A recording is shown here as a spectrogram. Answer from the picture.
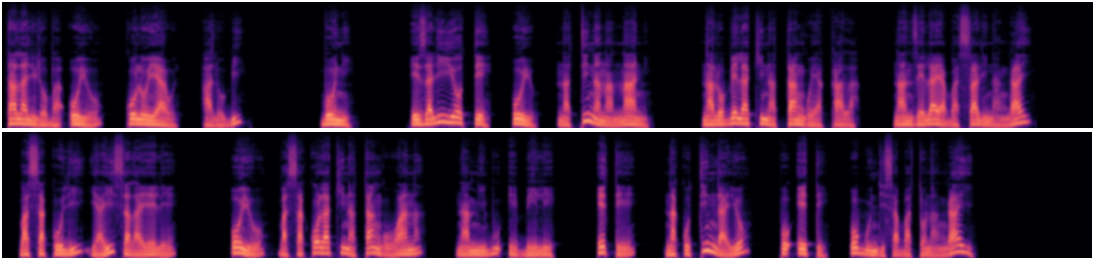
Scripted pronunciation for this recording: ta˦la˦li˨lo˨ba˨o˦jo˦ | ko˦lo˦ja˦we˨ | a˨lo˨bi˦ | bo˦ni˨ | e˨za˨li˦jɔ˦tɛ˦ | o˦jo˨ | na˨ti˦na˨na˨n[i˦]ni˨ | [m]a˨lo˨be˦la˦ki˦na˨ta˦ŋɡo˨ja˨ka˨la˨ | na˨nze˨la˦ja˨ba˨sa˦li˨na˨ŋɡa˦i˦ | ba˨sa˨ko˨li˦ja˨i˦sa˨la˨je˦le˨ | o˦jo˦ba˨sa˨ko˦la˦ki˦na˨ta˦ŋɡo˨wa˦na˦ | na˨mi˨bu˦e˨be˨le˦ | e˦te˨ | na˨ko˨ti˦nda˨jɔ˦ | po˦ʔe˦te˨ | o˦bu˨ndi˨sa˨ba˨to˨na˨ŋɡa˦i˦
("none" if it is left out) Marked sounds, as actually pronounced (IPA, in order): a˦, n

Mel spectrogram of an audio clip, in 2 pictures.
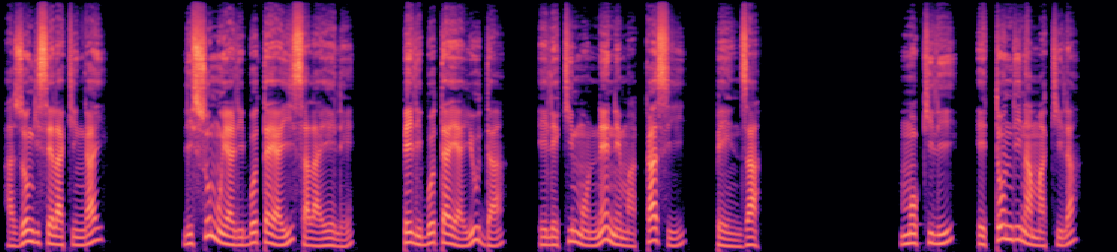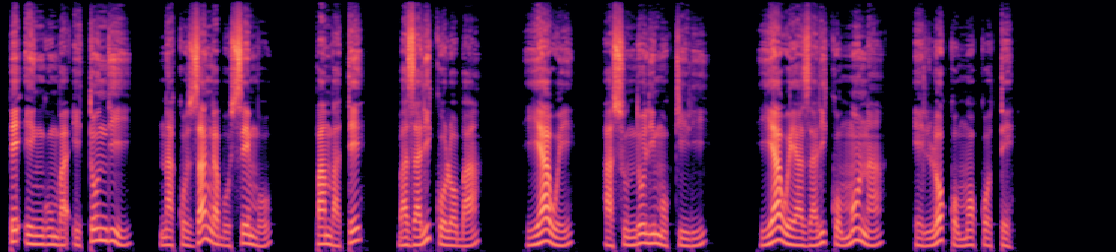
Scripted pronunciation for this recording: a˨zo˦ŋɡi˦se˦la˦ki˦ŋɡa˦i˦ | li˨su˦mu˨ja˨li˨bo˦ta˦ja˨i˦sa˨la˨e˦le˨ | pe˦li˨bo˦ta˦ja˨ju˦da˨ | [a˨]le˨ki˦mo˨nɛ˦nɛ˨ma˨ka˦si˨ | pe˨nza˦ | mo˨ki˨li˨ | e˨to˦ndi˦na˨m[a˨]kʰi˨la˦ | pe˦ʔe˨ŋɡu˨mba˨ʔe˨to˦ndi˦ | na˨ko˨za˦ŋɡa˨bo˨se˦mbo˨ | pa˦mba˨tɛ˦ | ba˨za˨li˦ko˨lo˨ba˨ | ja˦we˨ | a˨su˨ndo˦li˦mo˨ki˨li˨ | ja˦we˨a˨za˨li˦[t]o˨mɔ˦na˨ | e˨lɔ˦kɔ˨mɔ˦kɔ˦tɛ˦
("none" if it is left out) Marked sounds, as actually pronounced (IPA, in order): e˨, a˨, k

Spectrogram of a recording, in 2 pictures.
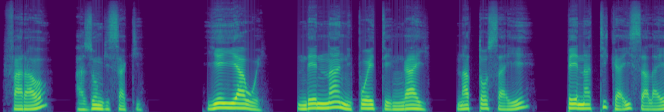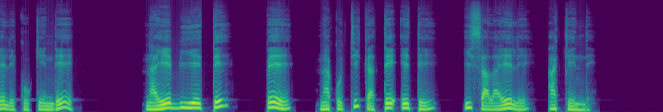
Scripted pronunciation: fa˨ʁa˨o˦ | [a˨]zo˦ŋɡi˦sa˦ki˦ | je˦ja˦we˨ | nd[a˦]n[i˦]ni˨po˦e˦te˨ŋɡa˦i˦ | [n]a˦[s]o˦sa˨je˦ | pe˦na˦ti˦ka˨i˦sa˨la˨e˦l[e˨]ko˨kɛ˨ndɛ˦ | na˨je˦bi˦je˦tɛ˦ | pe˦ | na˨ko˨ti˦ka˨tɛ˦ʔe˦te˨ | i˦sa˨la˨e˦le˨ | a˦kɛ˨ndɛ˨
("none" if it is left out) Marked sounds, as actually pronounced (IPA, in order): a˨, e˦, a˦, n, t, e˨

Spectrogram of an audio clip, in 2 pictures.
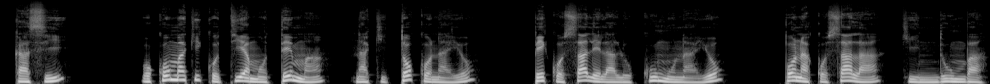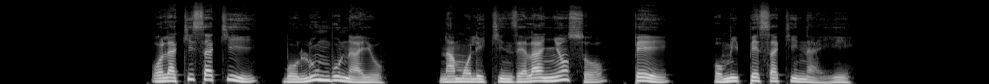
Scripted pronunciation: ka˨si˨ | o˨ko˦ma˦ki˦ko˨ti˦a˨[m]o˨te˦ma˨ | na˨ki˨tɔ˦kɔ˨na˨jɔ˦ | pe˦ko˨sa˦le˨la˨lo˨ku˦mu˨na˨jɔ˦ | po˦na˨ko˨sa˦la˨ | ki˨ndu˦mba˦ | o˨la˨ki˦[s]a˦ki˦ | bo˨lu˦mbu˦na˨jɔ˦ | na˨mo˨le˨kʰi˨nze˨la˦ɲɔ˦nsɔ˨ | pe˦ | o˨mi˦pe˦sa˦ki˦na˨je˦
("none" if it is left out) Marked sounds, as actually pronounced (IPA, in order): m, s

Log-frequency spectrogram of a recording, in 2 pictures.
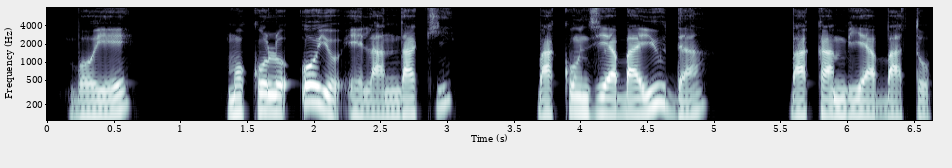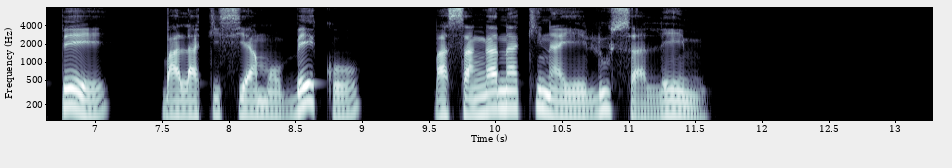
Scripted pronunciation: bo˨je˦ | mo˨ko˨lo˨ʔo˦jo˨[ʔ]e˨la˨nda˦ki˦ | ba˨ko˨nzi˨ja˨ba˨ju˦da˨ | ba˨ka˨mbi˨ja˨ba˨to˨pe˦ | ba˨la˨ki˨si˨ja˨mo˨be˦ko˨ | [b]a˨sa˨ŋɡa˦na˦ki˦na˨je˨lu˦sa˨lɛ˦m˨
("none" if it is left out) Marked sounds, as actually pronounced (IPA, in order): ʔ, b

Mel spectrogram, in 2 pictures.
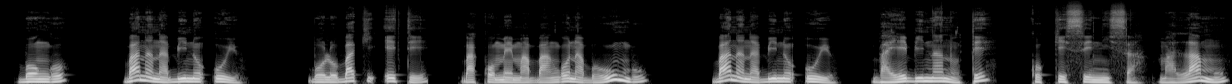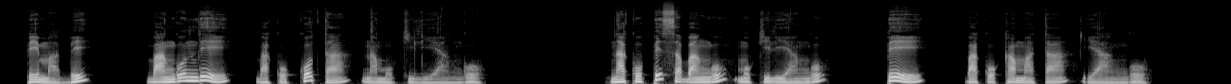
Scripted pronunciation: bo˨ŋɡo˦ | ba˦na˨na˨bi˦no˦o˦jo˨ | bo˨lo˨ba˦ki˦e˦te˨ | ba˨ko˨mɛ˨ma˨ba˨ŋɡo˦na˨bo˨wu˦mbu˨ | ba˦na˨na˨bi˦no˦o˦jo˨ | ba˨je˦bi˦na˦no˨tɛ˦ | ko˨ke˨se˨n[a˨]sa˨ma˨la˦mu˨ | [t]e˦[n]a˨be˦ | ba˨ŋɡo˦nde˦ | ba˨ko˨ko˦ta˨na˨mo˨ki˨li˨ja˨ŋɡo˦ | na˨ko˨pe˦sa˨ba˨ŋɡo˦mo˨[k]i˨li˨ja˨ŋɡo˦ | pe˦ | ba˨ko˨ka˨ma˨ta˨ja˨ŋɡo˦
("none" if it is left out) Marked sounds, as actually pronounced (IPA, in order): i˨, p, m, k

